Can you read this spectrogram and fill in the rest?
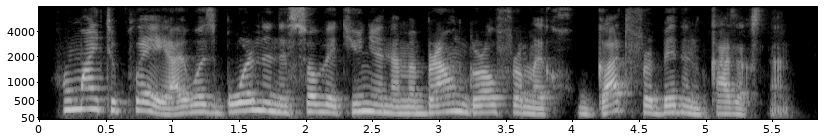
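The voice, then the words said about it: Non-native English accent. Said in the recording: “I barely speak English. You can hear my accent.”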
